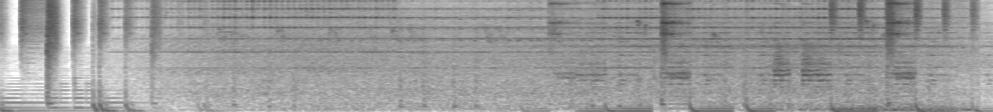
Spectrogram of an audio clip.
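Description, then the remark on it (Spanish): A train rolls loudly through a railway station, its heavy rumble swelling toward the end, punctuated by metallic clanks and thin, high-pitched wheel squeals. No one speaks. “Las estaciones de trenes de Capital Federal y del Urbano son lugares de reunión y refugio para el rap.”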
